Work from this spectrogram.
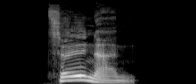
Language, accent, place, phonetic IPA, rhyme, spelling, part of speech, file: German, Germany, Berlin, [ˈt͡sœlnɐn], -œlnɐn, Zöllnern, noun, De-Zöllnern.ogg
- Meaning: dative plural of Zöllner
